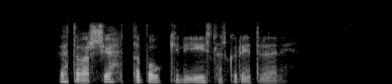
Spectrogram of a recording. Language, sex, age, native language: Icelandic, male, 30-39, Icelandic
